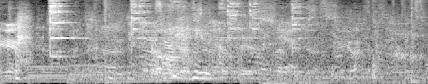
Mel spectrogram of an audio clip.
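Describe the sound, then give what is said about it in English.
Several glasses clink together in a toast raised to George Lockwood, bright overlapping chimes ringing out over a steady murmur of crowd chatter and voices. “Everyone, will you please join me in raising your glasses to my good friend, George Lockwood.”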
